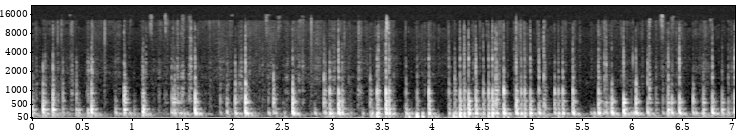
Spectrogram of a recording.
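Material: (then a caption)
Wood. Fingertips of both hands tap and drum on a flat, solid wooden desk with visible wood grain. The result is a quiet, continuous patter of rapid, dry knocks with a low, woody body and almost no ring after each tap.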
